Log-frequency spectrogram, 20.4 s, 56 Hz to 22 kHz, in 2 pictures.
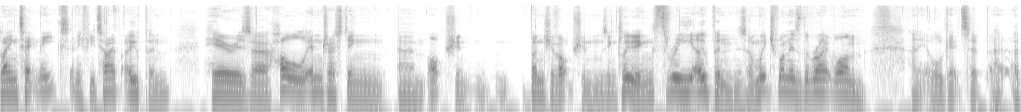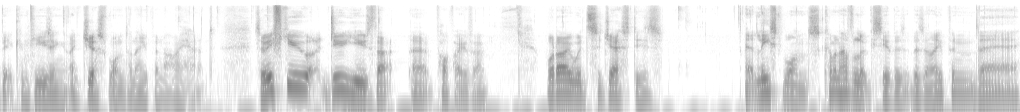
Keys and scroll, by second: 0.5-1.6 typing, 9.0 Down, 12.3 Escape.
